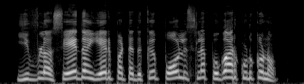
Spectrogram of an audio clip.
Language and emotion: Tamil, angry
